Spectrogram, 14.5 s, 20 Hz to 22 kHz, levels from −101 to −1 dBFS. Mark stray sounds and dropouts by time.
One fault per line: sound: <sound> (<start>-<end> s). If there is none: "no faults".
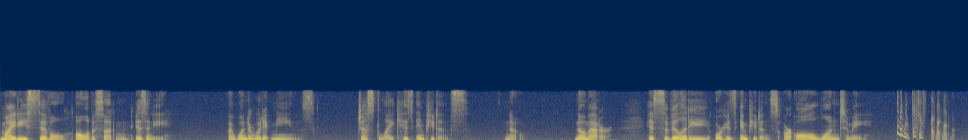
sound: chirp (13.5-14.3 s)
